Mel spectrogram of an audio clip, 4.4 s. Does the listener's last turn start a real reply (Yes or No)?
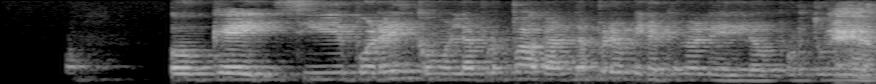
Yes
